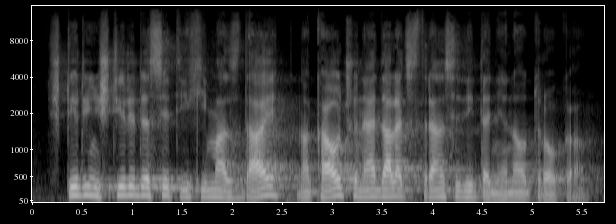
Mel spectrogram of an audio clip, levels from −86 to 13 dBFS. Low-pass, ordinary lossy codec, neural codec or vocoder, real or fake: 14.4 kHz; MP3, 64 kbps; autoencoder, 48 kHz, 128 numbers a frame, DAC-VAE, trained on Japanese speech; fake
